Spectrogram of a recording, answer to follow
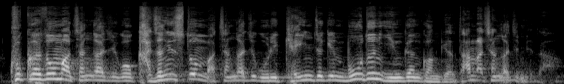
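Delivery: ordinary delivery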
